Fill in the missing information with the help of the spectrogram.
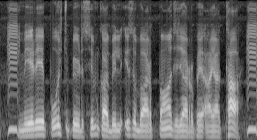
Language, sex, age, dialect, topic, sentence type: Hindi, male, 25-30, Kanauji Braj Bhasha, banking, statement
